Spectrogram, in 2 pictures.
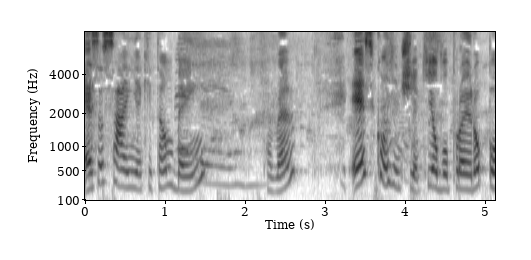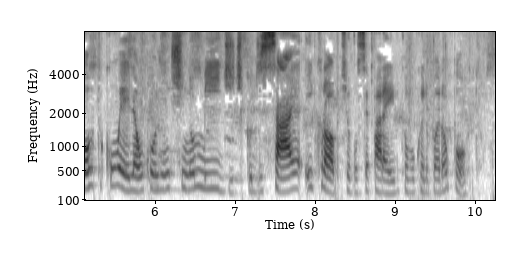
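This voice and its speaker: There is noticeable background noise as a woman speaks. Her pitch is fairly high, with ordinary pitch variation. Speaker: lifestyle vlogger. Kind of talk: casual vlog talk to camera. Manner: animated.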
